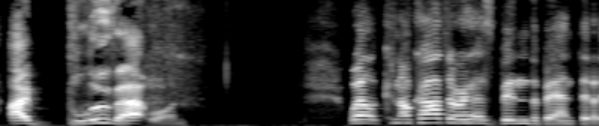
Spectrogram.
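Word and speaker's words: Knorkator: in the band name it's called norcator oh jeez i would have never got that but it's so funny to hear americans trying to pronounce it yeah i i blew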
